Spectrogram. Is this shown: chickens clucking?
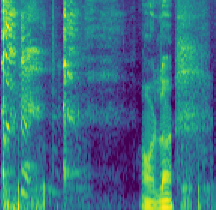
no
